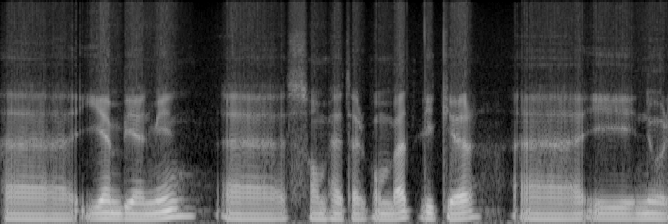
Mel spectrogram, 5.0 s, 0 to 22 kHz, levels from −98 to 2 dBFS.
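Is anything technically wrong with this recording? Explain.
Yes, there's sample clock jitter running through the whole speech clip. The converter's clock wobbles by roughly 10 microseconds, so samples land slightly off-time, with error about 30 dB down that scales with waveform slope. You hear a gritty hiss riding on loud, bright moments, gone in pauses.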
